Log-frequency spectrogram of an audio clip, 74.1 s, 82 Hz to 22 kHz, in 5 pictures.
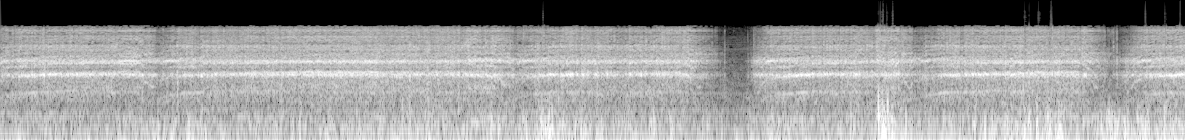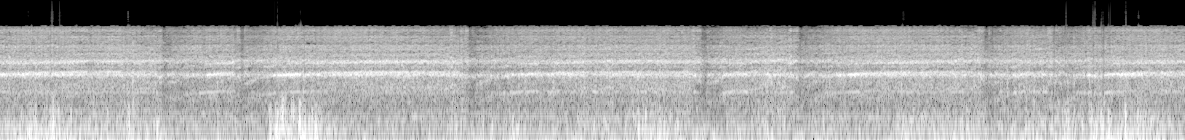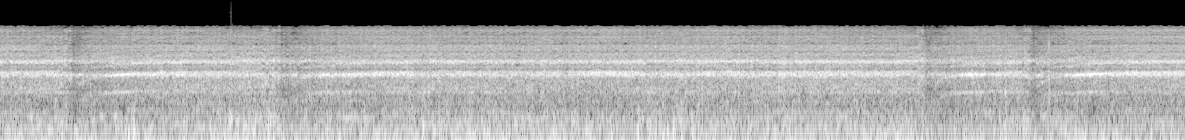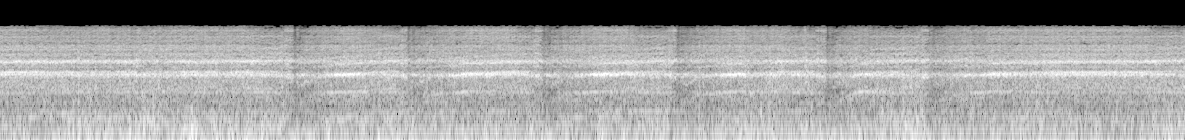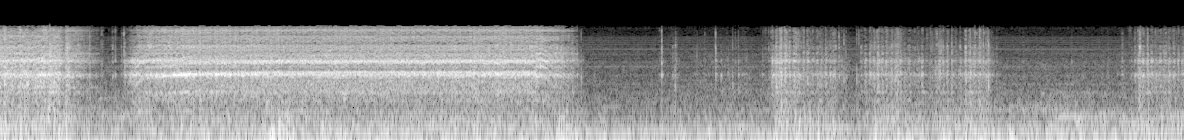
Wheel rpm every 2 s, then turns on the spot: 130, 140, 160, 150, 90, 140, 140, 130, 140, 150, 140, 150, 130, 140, 150, 150, 140, 160, 160, 160, 150, 140, 160, 160, 130, 130, 130, 130, 140, 150, 90, 160, 160, 20, 10, 20, 10.
68-72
